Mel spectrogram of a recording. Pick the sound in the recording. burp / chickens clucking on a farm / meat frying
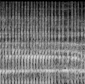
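burp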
